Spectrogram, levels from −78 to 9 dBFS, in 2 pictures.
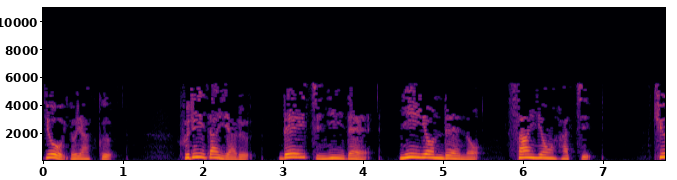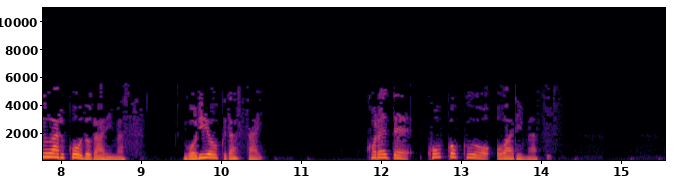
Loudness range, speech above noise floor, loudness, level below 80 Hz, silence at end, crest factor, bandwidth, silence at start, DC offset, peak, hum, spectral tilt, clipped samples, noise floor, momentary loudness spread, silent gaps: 6 LU; 51 dB; -22 LUFS; -64 dBFS; 1.45 s; 16 dB; 5.8 kHz; 0 s; under 0.1%; -6 dBFS; none; -12 dB/octave; under 0.1%; -71 dBFS; 15 LU; none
